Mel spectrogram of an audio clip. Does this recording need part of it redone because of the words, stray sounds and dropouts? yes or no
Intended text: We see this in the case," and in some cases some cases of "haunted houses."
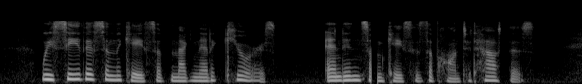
yes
